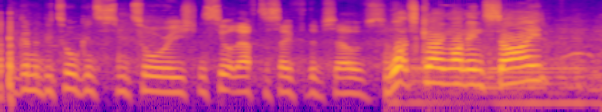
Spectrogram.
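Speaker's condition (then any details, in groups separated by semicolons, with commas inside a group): No condition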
